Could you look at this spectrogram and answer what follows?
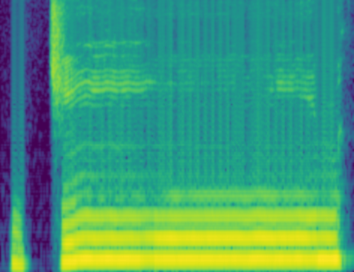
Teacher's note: the Jim, the way that you say the sound, is that the middle of your tongue touches the roof of your mouth. That means it touches the top of your mouth.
